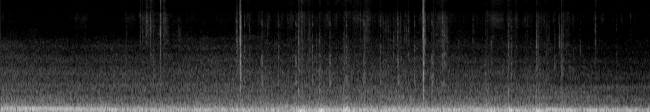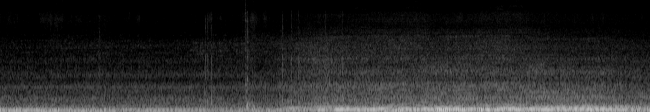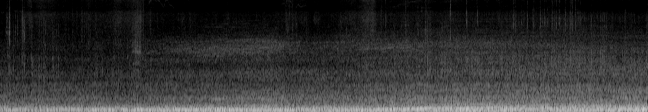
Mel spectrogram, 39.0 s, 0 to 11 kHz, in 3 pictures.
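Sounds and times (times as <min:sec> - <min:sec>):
road and drivetrain rumble: 0:00.0 - 0:38.9
light rattling clicks: 0:02.5 - 0:12.4, 0:26.0 - 0:29.2, 0:31.5 - 0:38.9.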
